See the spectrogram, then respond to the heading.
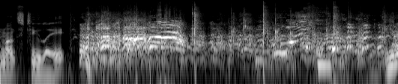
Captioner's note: laughing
